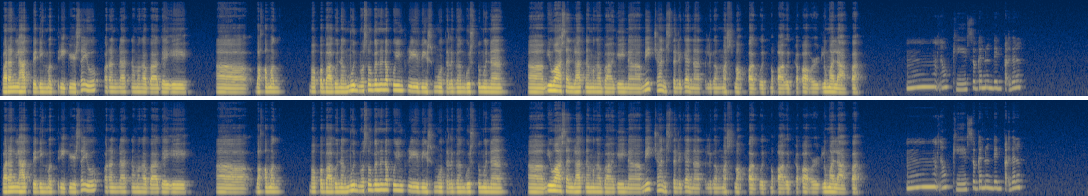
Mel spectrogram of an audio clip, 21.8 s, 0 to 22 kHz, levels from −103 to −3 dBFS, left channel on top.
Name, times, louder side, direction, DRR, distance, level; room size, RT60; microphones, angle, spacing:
voice 1, 0.1-3.7 4.3-5.6 6.2-10.1 10.6-17.2, left 1 dB, 15° left, 7 dB, 0.5 m, -25 dB
voice 2, 18.1-20.4, right 2 dB, 25° right, 9 dB, 0.6 m, -35 dB
8.0 x 6.6 x 7.6 m, 0.38 s
head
